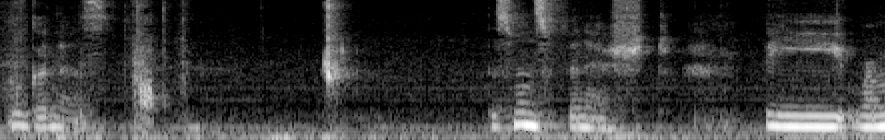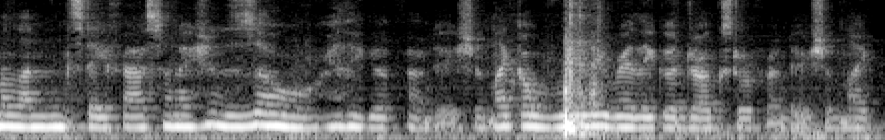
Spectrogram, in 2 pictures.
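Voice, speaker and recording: A woman's voice: medium pitch, little pitch movement, a little fast, long pauses, background noise. A woman in her twenties, chatting casually while doing her makeup in a small room. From South Africa. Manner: chatty, upbeat, talks while applying makeup. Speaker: beauty vlogger. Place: small indoor room with pink wall.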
